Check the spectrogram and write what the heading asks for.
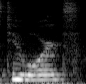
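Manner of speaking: "towards" in two syllables, too-WARDS; imitated pronunciation. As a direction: say "towards" with a full TOO at the start. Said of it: "the way she says".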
